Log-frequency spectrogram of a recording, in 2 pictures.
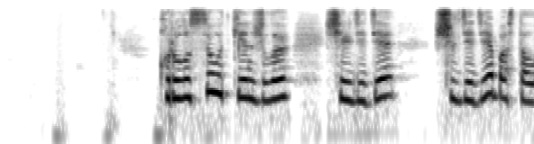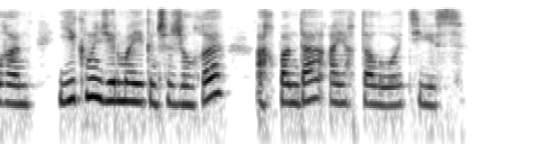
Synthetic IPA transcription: qʰʊɾəlˠəsəwɵt̪kʲe̞nʒəlˠə | ʃɪld̪e̞d̪e̞bɑst̪ɑlˠʁɑn | je̞kʲɪməɴʒijəɾmɑe̞kʲɪnʃɪʒəlˠʁə | ɑqpɑnd̪ɑɑjɑqt̪ɑlˠuət̪ʰijɪs

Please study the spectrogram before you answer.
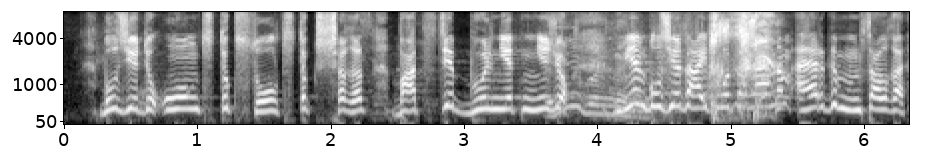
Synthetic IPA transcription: bʊlˠʒe̞ɾd̪e̞wo̞ɴt̪ʰʏ̥st̪ɪkso̞lˠt̪ʰʏ̥st̪ɪkʃəʁəsbɑt̪ə̥sd̪e̞p̚bɵlɪne̞t̪ɪnːe̞ʒo̞me̞nbʊlˠʒe̞ɾd̪ɪɑjt̪əpwot̪əɾmɑd̪əmæɾkʲɪmːəsɑlˠəʁɑ

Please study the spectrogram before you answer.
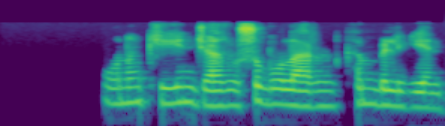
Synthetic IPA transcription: wo̞nəɴkʲʰe̞jɪnʒɑzuʃəbo̞lˠɑɾəɴkʲʰɪmbɪlɡʲe̞n

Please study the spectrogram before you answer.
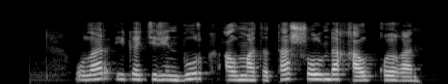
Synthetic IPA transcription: wo̞lˠɑɾekat̪ʲeɾinburkɑlˠmɑt̪ət̪ʰɑʃʒo̞lˠənd̪ɑqʰɑlˠəp̚qʰo̞jʁɑn

